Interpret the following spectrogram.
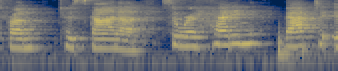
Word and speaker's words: Toscana: bronchia is the name of the winery and toscana is where it's from toscana is the same thing as tuscany toscan is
